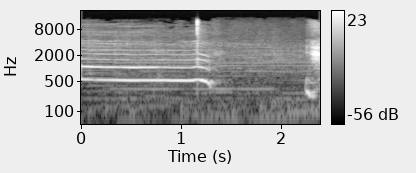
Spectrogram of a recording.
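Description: A voice holding one long high note for about a second and a half, with a slight rise as it starts and a drop as it breaks off, followed by a fainter, lower held tone.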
